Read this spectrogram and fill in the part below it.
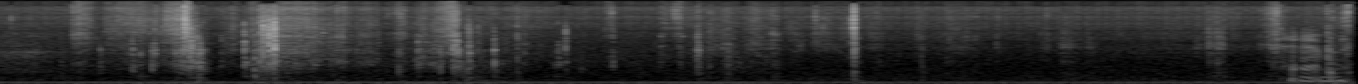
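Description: Paper ticket being cut with scissors for a junk journal, a few quiet snips and rustles spread over a low steady hum, with a soft tap near the end.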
